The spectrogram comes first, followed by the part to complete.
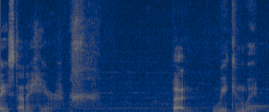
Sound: chuckles

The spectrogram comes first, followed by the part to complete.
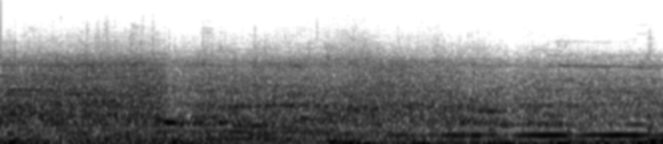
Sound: crowd cheering

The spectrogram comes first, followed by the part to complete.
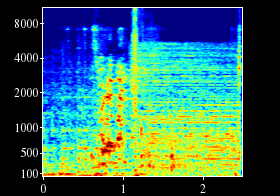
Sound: sound of stabbing

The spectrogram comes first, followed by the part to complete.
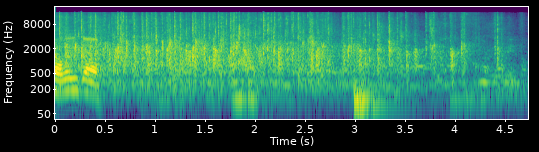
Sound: audience clapping

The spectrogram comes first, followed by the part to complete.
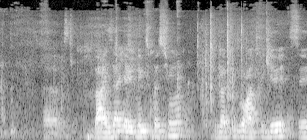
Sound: speaking french

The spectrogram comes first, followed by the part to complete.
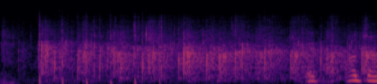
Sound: audience applauding

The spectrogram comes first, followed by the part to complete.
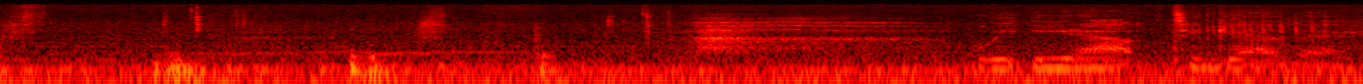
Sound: sighs

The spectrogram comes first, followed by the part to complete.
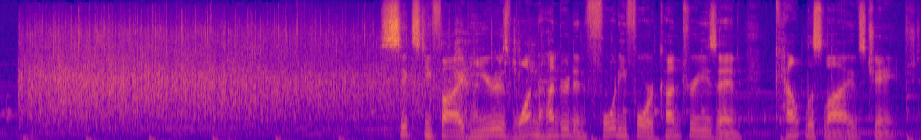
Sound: applause

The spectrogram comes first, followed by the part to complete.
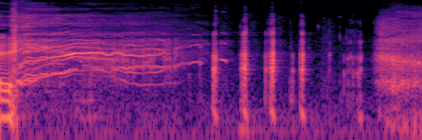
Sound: laughing

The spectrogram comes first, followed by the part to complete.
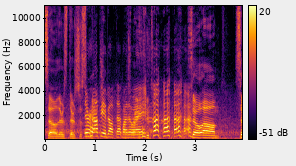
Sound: laughs

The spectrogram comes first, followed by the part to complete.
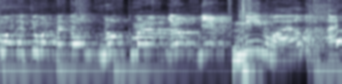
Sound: sputtering words

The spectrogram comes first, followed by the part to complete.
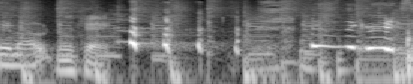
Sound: laughs

